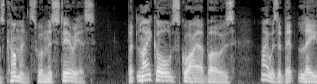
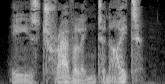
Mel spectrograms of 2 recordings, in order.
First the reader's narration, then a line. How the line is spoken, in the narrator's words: said Tom in a low voice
